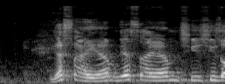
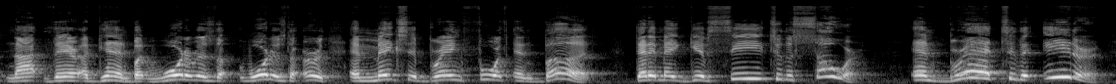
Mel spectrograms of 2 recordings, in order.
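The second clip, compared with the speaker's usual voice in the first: rising preacher's cadence, climbing higher toward the end; preaching; 6 semitones higher, 4 dB louder, slower than usual. Acted. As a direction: build the verse up to its peak. Continues preaching the verse.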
